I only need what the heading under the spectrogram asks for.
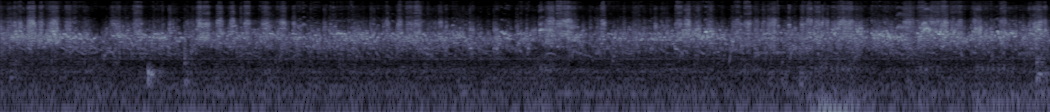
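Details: Budgerigars in an aviary colony, a dense continuous wash of overlapping chirps, warbles and harsh squawks from many birds at once, steady in loudness throughout.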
